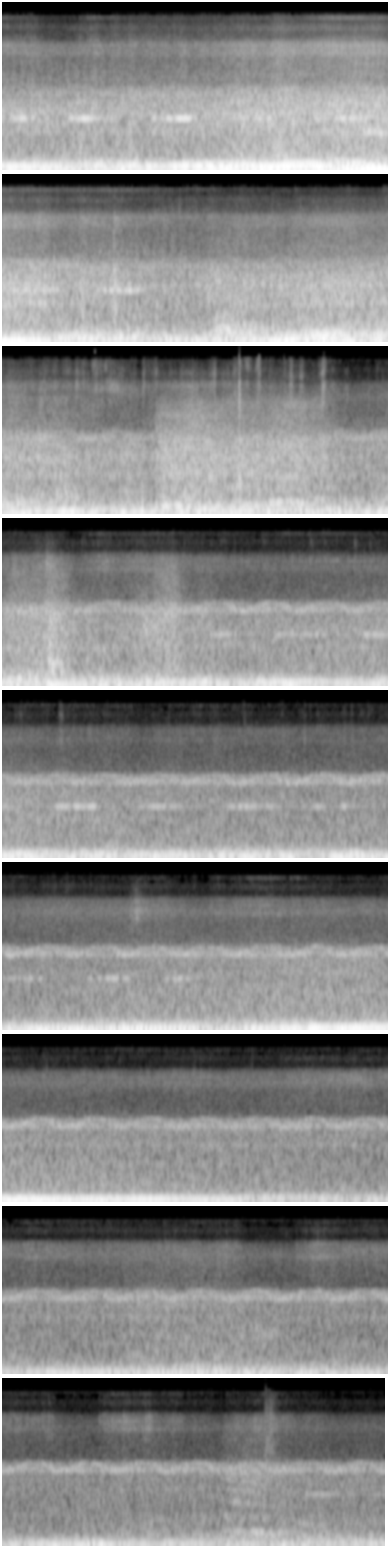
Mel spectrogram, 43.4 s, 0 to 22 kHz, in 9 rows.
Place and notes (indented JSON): {
  "title": "Smithfield, Dublin, Ireland",
  "date": "2011-07-18 12:03:00",
  "description": "A public square in Dublin, Smithfield, that is supposed to be a quiet space, but is constantly under construction. Teenagers from the are that I have worked with have no memory of this square without the sounds of construction.",
  "latitude": "53.35",
  "longitude": "-6.27",
  "altitude": "21",
  "timezone": "Europe/Dublin"
}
